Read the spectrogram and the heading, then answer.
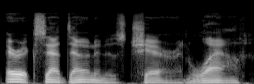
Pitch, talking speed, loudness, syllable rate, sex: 95 Hz, 190 wpm, -18 LUFS, 4.2 syllables/s, male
